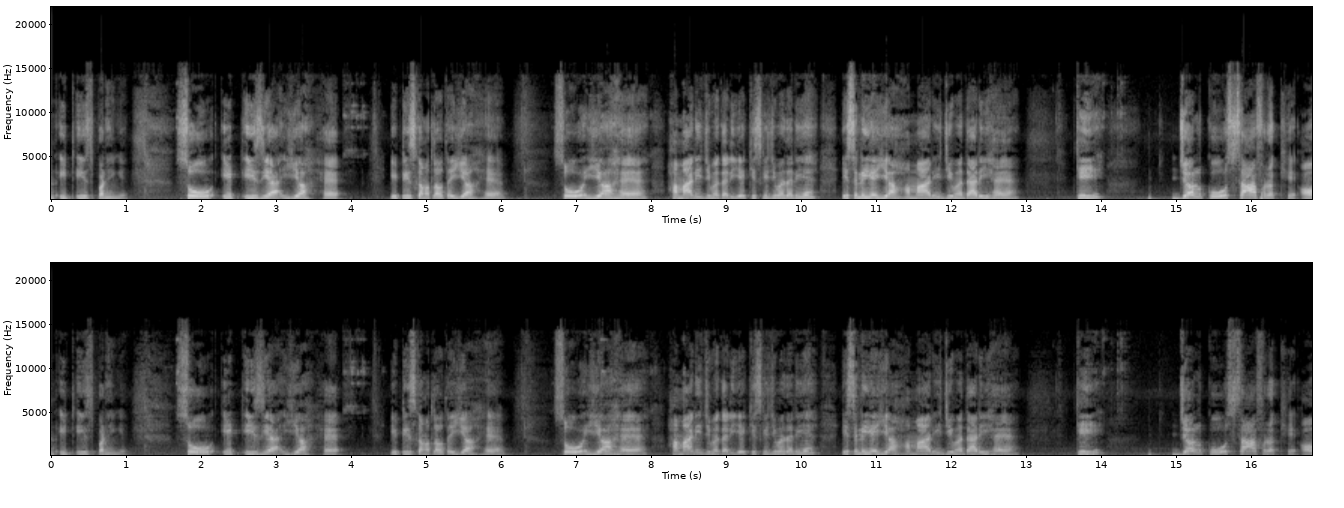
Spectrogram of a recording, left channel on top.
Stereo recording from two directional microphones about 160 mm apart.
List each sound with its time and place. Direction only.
0.0 s a woman's voice: 30° left (ahead or behind)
